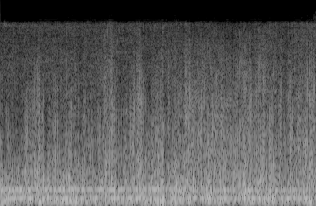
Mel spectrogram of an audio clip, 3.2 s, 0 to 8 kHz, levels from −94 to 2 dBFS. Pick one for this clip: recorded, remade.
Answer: remade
